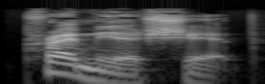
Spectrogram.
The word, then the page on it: premiership: British English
